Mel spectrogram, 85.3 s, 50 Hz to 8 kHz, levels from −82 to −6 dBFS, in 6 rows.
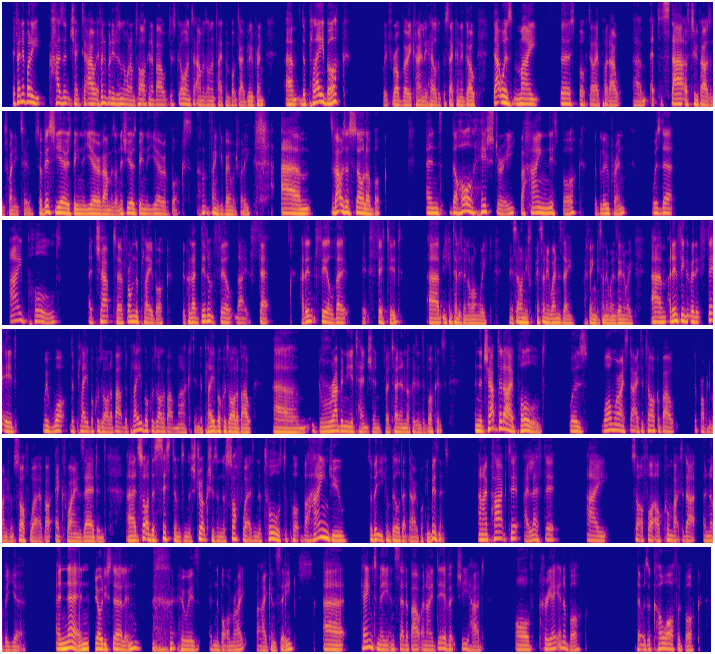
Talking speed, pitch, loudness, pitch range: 190 wpm, 130 Hz, -29 LUFS, 115-145 Hz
